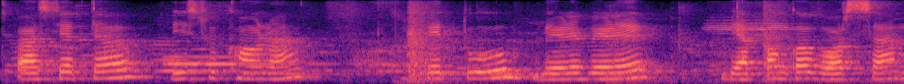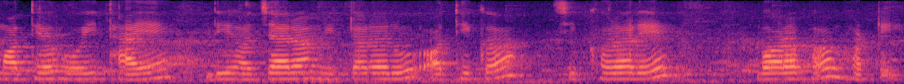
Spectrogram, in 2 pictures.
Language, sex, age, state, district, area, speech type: Odia, female, 30-45, Odisha, Ganjam, urban, read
